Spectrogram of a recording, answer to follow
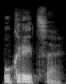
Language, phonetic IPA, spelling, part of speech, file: Russian, [ʊˈkrɨt͡sːə], укрыться, verb, Ru-укрыться.ogg
- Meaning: 1. to cover/wrap oneself 2. to seek shelter, to find/take shelter/cover, to take cover 3. to escape 4. passive of укры́ть (ukrýtʹ)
